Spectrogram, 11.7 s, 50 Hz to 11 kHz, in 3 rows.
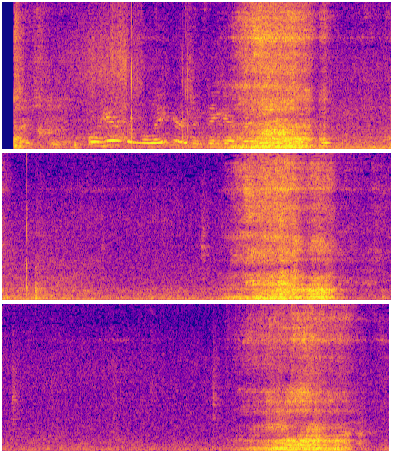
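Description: Three loud, rough snores about four seconds apart, roughly 15 a minute, with quiet pauses between and faint room noise.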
